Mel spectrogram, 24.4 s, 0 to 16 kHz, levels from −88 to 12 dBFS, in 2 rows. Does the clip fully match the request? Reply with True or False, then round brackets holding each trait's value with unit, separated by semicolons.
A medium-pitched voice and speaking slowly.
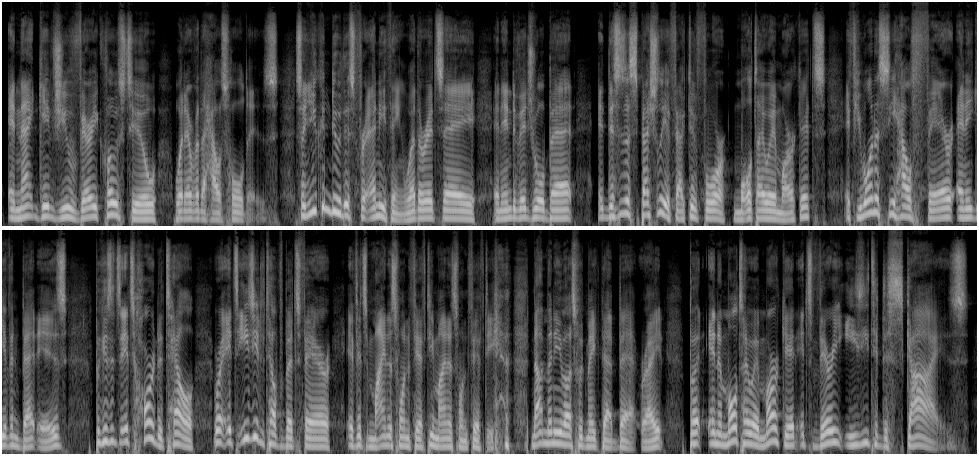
False (145 Hz; 200 wpm)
